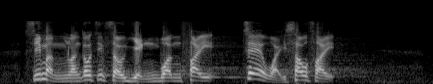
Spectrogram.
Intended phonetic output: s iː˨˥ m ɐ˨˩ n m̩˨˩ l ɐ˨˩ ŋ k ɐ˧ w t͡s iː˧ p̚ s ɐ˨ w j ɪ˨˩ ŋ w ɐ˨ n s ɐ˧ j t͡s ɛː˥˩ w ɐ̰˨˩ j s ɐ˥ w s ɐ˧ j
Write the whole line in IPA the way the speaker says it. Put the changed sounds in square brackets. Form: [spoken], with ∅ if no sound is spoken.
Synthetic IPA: s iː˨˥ m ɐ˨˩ n m̩˨˩ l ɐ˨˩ ŋ k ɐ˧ w t͡s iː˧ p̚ s ɐ˨ w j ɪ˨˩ ŋ w ɐ˨ n [f] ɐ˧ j t͡s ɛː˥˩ w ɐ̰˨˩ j s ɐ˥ w [f] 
